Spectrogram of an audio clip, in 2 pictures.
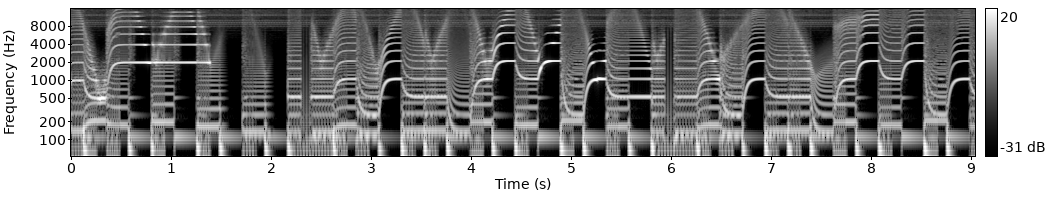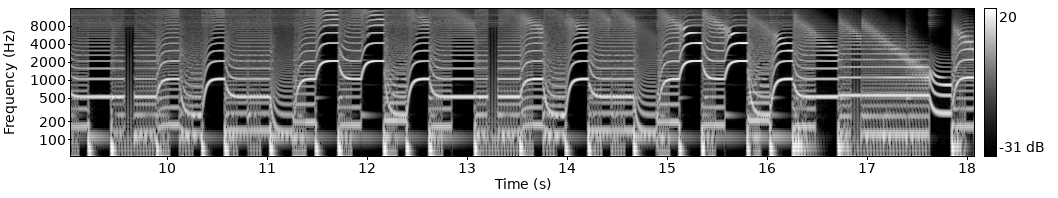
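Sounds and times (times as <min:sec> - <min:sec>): low synth bass line: 0:00.0 - 0:04.6, 0:05.4 - 0:18.0
drum machine hits: 0:00.0 - 0:06.4.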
